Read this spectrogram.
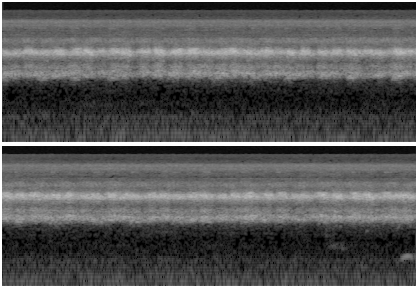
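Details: Crickets in a village soundscape, a constant high shimmering trill without breaks, over a lower continuous chorus layer, with one faint low note at the very end.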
